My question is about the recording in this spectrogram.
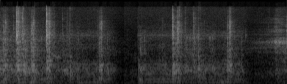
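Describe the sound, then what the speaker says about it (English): A sewing machine stitches a seam along a quilt border toward the corner, running in close, rapid mechanical bursts with brief pauses between runs. "So I'm just going to stitch right up to it"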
